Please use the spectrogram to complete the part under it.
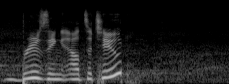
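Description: A young woman shouts loudly nearby.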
